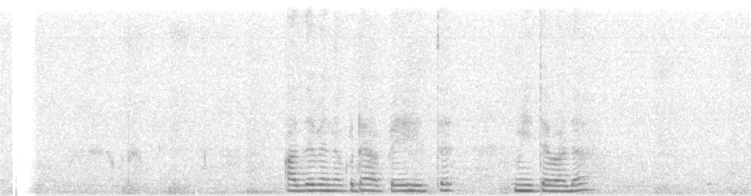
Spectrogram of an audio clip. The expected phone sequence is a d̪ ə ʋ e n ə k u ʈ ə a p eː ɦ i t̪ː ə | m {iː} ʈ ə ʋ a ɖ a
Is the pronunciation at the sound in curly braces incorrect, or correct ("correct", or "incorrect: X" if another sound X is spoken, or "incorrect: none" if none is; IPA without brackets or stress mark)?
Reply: correct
